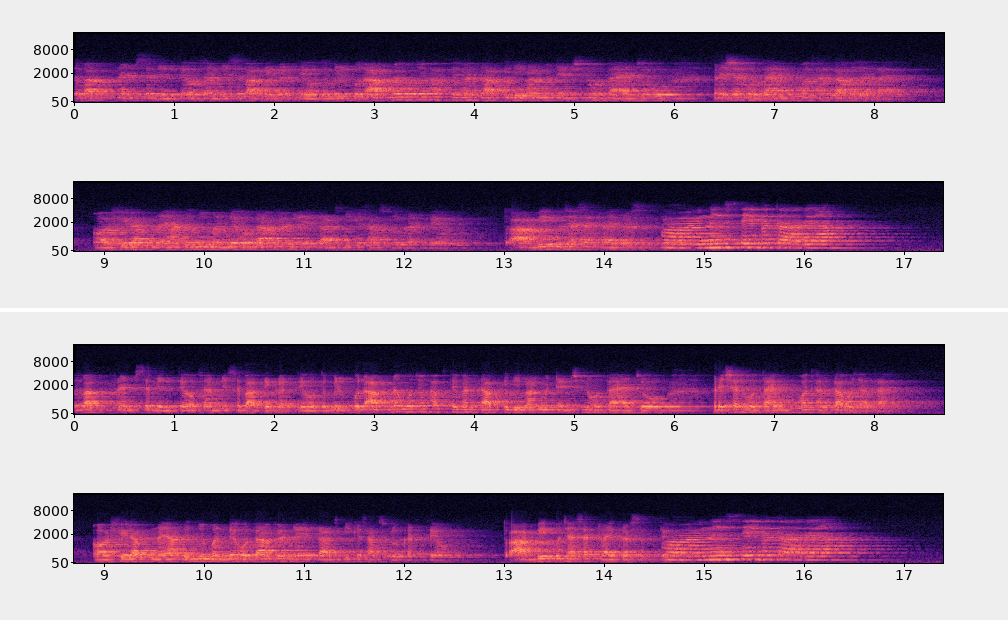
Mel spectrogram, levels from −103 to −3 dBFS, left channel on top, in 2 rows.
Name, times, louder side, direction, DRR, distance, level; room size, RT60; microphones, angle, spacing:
voice 1, 0.0-8.2 8.9-12.5 13.0-14.8, right 3 dB, 45° right, 2 dB, 0.3 m, -29 dB
voice 2, 14.6-16.2, left 1 dB, 50° left, -2 dB, 0.5 m, -28 dB
3.1 x 2.4 x 2.2 m, 1.4 s
head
